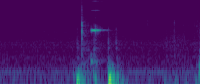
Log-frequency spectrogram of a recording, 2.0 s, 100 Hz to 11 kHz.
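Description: Button presses on a Whistler TRX-2 scanner's keypad: a few quick clicks with a short high key beep about a second in.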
